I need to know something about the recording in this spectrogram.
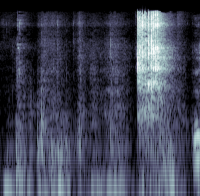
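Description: Cardboard mailer box handled on a countertop: light rubbing and handling, then one short, loud, hissy rasp about a second and a half in as the box is moved.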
